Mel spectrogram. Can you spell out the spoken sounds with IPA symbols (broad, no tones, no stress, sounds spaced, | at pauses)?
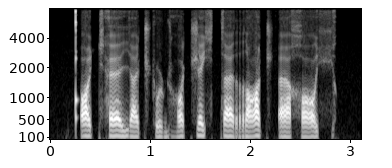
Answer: qʼ ɔ cʰ ɛ j æ t͡ʃʼ u ɖʱ ɔ t͡ʃ ɛ ç t æ r ɑ t͡ʃʼ æ χ ɔ ç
